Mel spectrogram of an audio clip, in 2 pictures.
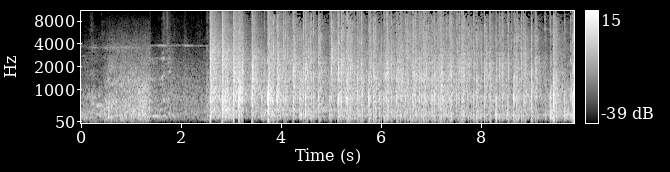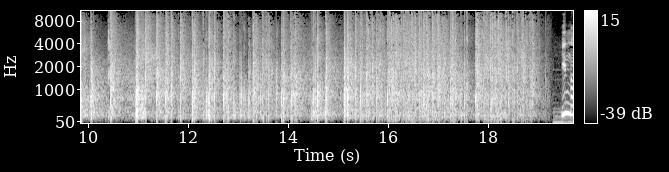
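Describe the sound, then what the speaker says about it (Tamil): Firecrackers burst in a dense, loud, continuous crackle during Diwali celebrations, rapid pops packed together for most of the stretch after a brief quieter opening. "சிறியவர்கள் தொடர்ந்து பாதுகாப்பாக பட்டாசு வெடித்து பொழுதை கழித்தனர்"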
